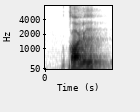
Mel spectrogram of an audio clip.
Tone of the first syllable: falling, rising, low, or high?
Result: high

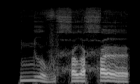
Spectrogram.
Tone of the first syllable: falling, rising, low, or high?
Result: falling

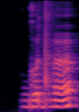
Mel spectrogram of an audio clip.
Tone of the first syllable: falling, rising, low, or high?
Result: low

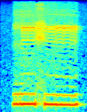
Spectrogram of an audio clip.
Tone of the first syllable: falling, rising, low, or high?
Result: high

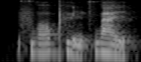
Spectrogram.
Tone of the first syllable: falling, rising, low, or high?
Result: rising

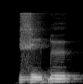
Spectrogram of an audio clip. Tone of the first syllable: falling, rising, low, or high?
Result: low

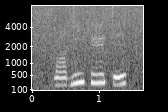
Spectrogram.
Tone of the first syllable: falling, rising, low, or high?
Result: low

